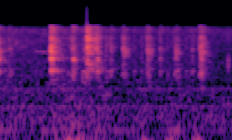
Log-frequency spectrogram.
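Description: Computer keyboard arrow keys tapped repeatedly while moving through an Excel spreadsheet, a quick run of light, close clicks in an uneven rhythm with no voices.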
